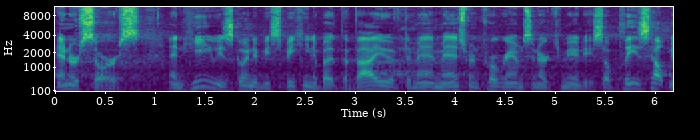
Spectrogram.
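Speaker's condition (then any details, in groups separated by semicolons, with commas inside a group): No condition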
